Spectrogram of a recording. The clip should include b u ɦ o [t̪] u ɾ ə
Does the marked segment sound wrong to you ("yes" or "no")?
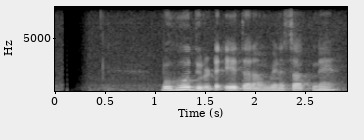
yes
